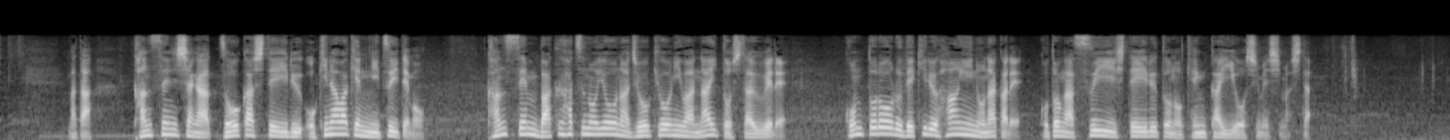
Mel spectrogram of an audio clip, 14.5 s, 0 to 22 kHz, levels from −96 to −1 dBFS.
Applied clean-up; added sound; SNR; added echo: none; none; none; none.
